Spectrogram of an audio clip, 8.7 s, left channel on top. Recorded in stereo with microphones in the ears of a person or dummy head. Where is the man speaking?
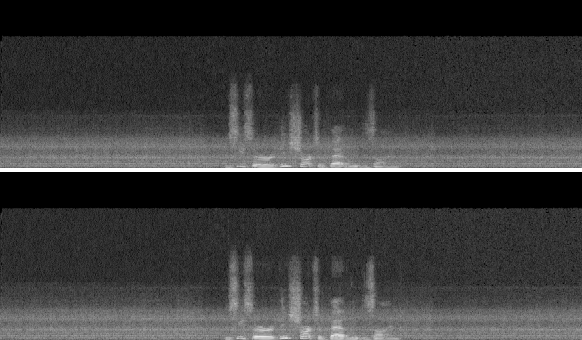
20° right (ahead or behind), 1.3 m; by 6.0 s 55° right (ahead or behind), 1.0 m.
